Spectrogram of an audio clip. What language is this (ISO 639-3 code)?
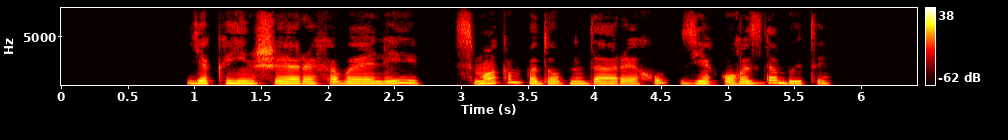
bel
